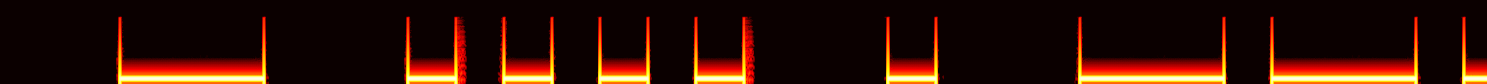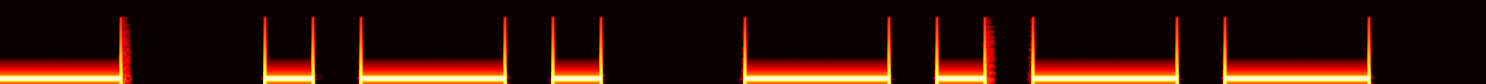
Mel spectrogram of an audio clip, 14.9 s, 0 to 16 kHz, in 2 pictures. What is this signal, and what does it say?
Morse code, heard as a keyed tone, about 5 wpm, 250 Hz. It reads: THEORY
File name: morse / morse-training-05WPM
